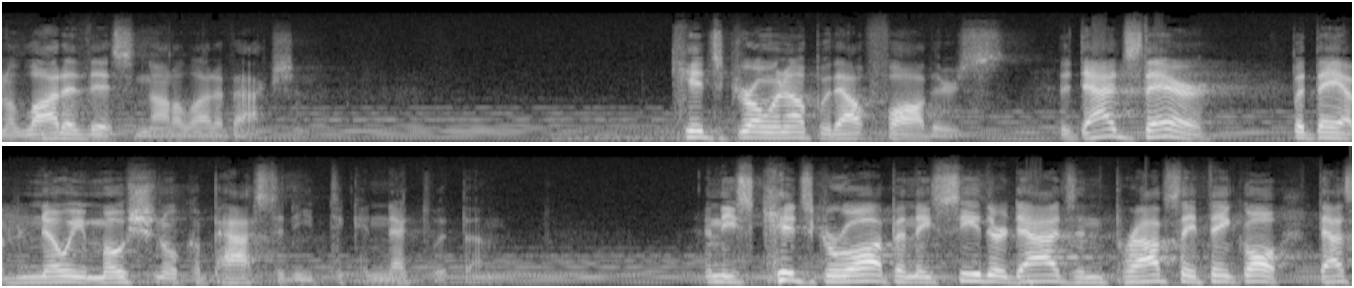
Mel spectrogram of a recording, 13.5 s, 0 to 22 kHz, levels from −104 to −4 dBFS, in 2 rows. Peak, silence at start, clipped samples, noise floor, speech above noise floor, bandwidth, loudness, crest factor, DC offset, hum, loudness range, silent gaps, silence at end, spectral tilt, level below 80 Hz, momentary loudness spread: -6 dBFS; 0 s; under 0.1%; -47 dBFS; 24 dB; 13.5 kHz; -22 LUFS; 18 dB; under 0.1%; none; 9 LU; none; 0 s; -4 dB/octave; -74 dBFS; 20 LU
